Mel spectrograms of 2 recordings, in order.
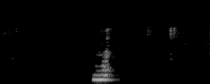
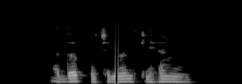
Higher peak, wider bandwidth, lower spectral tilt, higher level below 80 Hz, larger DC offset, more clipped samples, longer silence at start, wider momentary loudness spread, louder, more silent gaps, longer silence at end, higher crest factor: about the same, -16 dBFS vs -14 dBFS; second, 6.2 kHz vs 8.6 kHz; about the same, -7.5 dB/octave vs -8.5 dB/octave; second, -78 dBFS vs -62 dBFS; neither; neither; first, 0.9 s vs 0.5 s; first, 18 LU vs 9 LU; about the same, -31 LUFS vs -32 LUFS; first, 1.34-1.46 s, 1.55-1.68 s vs none; second, 0.35 s vs 0.5 s; about the same, 20 dB vs 20 dB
